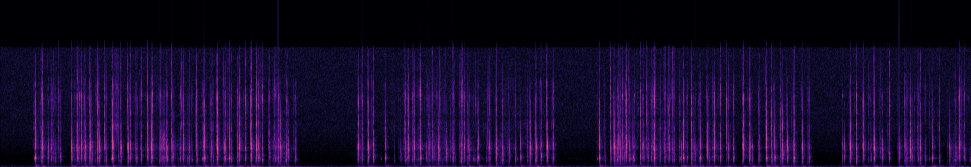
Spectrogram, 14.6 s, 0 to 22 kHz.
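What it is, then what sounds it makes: Mechanical keyboard with plastic keycaps. Both hands type continuously with their fingertips on a NuPhy Air75 V2, a compact 75% mechanical keyboard with linear Cowberry switches, a white case and green and white plastic keycaps, resting on a wooden desk. Rapid, bright, clacky keystrokes come in four bursts separated by short silent pauses. Each press has a crisp, short click with a soft low thump beneath it.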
